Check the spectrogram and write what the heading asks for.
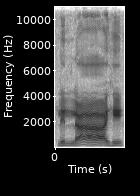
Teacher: লিল্লা হাজের হি, লিল্লাহি। আল্লাহ শব্দের ডানে জের আসছে এই জন্য লা হবে। জবর অথবা পেশ আসলে তখন ল হতো, অর্থাৎ মোটা হতো, এখন পাতলা।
